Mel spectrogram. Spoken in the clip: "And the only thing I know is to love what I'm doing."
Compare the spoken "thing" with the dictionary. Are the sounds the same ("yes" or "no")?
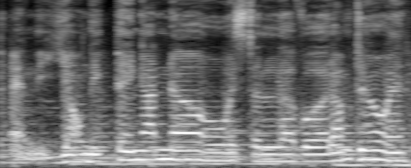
yes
